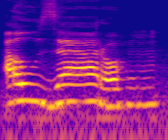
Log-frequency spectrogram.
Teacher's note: زئی میں buzzing sound ہوتا ہے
